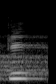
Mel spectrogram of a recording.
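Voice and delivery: کی with a short, unstretched i; short vowel. Shown as a demonstration. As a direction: cut کی short, no lengthening. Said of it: "خالی حرکت دی ہے". (کی کو بغیر کھینچے)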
